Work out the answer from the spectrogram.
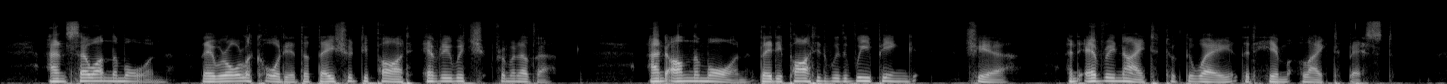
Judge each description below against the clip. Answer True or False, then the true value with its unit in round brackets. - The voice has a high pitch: False (135 Hz)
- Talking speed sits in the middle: True (145 wpm)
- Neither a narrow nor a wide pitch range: True (3.6 semitones)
